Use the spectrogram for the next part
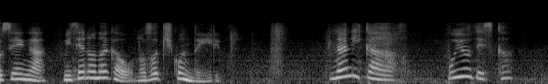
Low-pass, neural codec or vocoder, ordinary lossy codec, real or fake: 7.2 kHz; codec, 16 kHz, 0.7 kbps, FocalCodec; MP3, 48 kbps; fake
